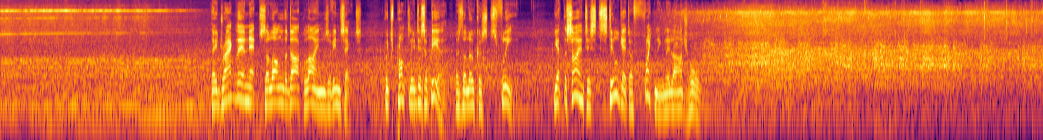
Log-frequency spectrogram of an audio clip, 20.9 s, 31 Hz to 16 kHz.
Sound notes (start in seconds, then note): 0.3 helicopter blades spin faster; 3.2 helicopter leaves; 13.9 locusts hissing; 16.8 crunch of locust bodies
